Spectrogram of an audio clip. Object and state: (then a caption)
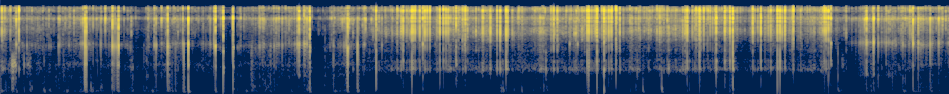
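Non-woven fabric sheet being scratched. Wooden toothpicks held in clip contact mics poke and scratch a flat white non-woven fabric sheet. The result is a dense run of dry, bright scratches, crackles and sharp clicks with almost nothing in the low end, each stroke stopping short with no ring.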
